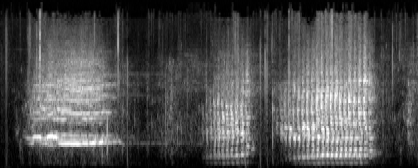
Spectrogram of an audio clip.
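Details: Hawaiian humpback whale singing in shallow water, so the deep-sea booming echoes are faint: a long wavering harmonic moan, then two pulsed, buzzy units with low rumbling bands, each lasting about one to two seconds.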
